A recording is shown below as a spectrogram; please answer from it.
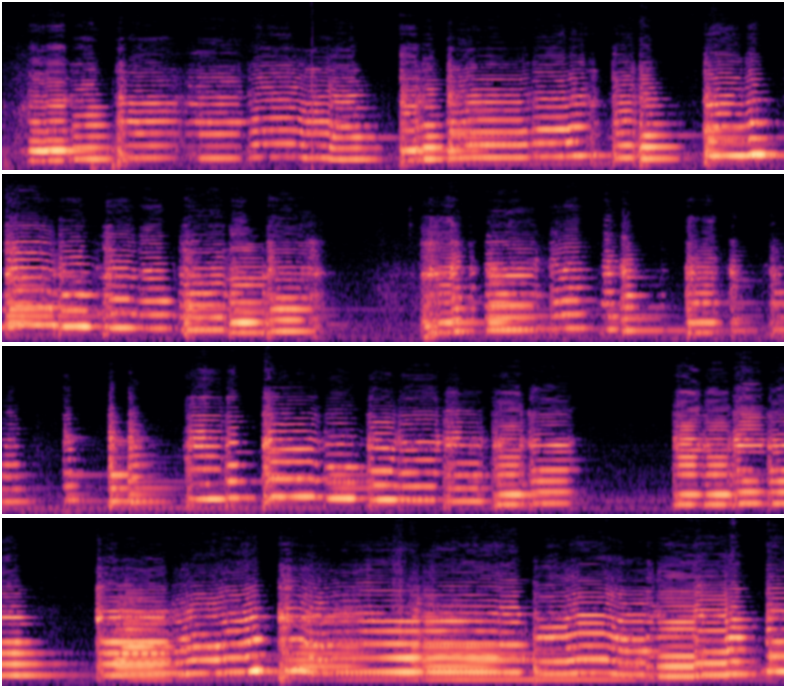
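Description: Cello being bowed, playing a melody of short notes in phrases, with two brief pauses, about eleven and twenty-two seconds in.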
